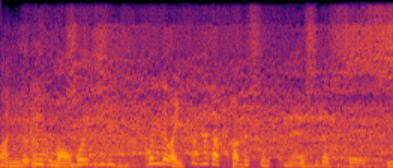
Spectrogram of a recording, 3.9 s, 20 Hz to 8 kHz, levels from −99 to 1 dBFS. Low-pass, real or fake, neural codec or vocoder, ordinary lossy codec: 7.2 kHz; fake; autoencoder, 48 kHz, 32 numbers a frame, DAC-VAE, trained on Japanese speech; Opus, 16 kbps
